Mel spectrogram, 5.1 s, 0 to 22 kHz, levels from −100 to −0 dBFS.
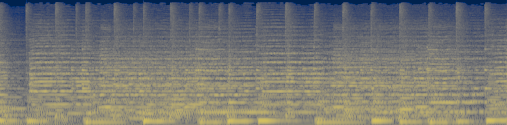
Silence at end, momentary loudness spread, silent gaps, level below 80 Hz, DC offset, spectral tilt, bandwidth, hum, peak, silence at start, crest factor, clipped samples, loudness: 0 s; 2 LU; none; -36 dBFS; 0.3%; -4.5 dB/octave; over 20 kHz; none; -8 dBFS; 0 s; 14 dB; under 0.1%; -23 LUFS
